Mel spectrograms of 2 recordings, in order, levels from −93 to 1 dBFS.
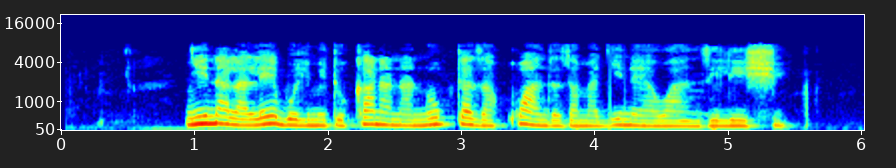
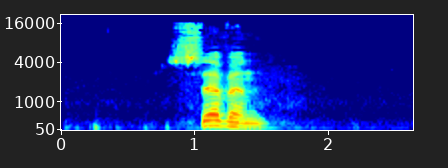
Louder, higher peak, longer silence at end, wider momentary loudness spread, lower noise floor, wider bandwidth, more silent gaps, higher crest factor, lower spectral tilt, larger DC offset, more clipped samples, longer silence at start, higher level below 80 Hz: about the same, -24 LUFS vs -24 LUFS; about the same, -6 dBFS vs -8 dBFS; second, 0.6 s vs 1.1 s; second, 10 LU vs 16 LU; second, -57 dBFS vs -77 dBFS; second, 7.8 kHz vs 16.5 kHz; neither; about the same, 16 dB vs 20 dB; first, -6 dB/octave vs -4 dB/octave; neither; neither; first, 0.95 s vs 0.8 s; first, -54 dBFS vs -72 dBFS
